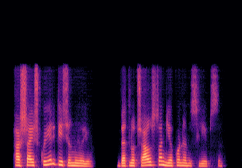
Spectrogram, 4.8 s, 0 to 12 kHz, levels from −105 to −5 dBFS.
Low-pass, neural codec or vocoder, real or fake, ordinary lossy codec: 7.2 kHz; codec, 16 kHz, 0.7 kbps, FocalCodec; fake; MP3, 96 kbps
